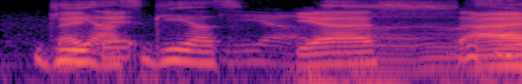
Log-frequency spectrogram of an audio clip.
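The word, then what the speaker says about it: Geass: Geese? Gias, Gias.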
